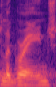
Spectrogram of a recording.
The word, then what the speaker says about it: LaGrange: And then you were at, is it pronounced LaGrange or LaGrange? Right, they said LaGrange now.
